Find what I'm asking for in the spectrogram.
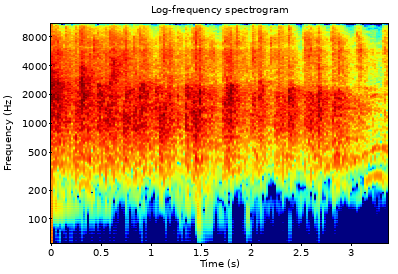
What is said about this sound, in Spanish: Un fuerte aplauso al Señor en esta mañana.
